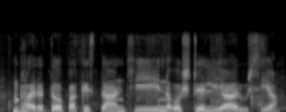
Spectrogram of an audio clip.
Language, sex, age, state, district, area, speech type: Odia, female, 30-45, Odisha, Koraput, urban, spontaneous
